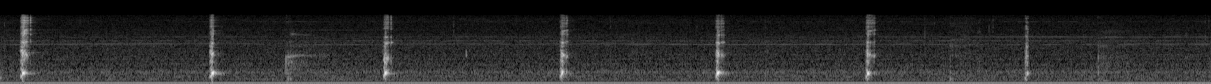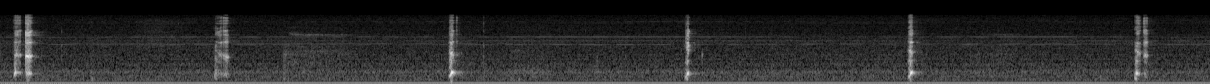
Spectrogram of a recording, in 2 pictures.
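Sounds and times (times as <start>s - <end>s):
faint low hum: 0.0s - 24.2s
person hiccuping after drinking beer: 0.2s - 0.5s, 2.1s - 2.3s, 3.8s - 4.0s, 5.6s - 5.8s, 7.1s - 7.4s, 8.6s - 8.9s, 12.2s - 12.6s, 14.2s - 14.5s, 16.6s - 16.8s, 19.0s - 19.2s, 21.2s - 21.4s, 23.4s - 23.7s.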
